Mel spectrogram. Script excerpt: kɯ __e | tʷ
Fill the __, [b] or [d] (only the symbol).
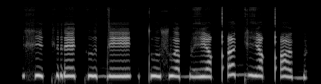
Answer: d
